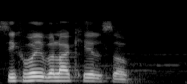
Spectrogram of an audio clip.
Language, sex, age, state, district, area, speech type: Maithili, male, 18-30, Bihar, Darbhanga, rural, read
